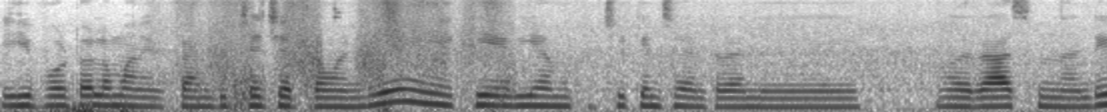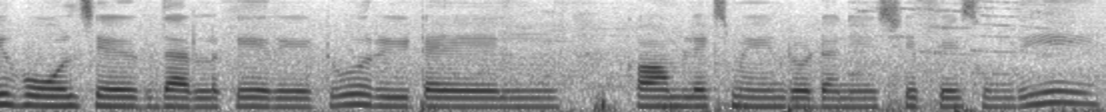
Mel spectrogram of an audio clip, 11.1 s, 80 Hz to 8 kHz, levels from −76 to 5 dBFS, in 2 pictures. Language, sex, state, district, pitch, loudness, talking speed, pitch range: Telugu, female, Andhra Pradesh, Krishna, 190 Hz, -18 LUFS, 135 wpm, 185-205 Hz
